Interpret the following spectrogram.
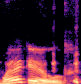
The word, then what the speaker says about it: Weregild: And her latest book is Murder in Anglo-Saxon England, Justice, Weregild, Revenge. So let's talk murder, Annie. And pronunciation. Is it Weregild or Vergild? Oh, I've always said Weregild, but you've got me thinking now.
